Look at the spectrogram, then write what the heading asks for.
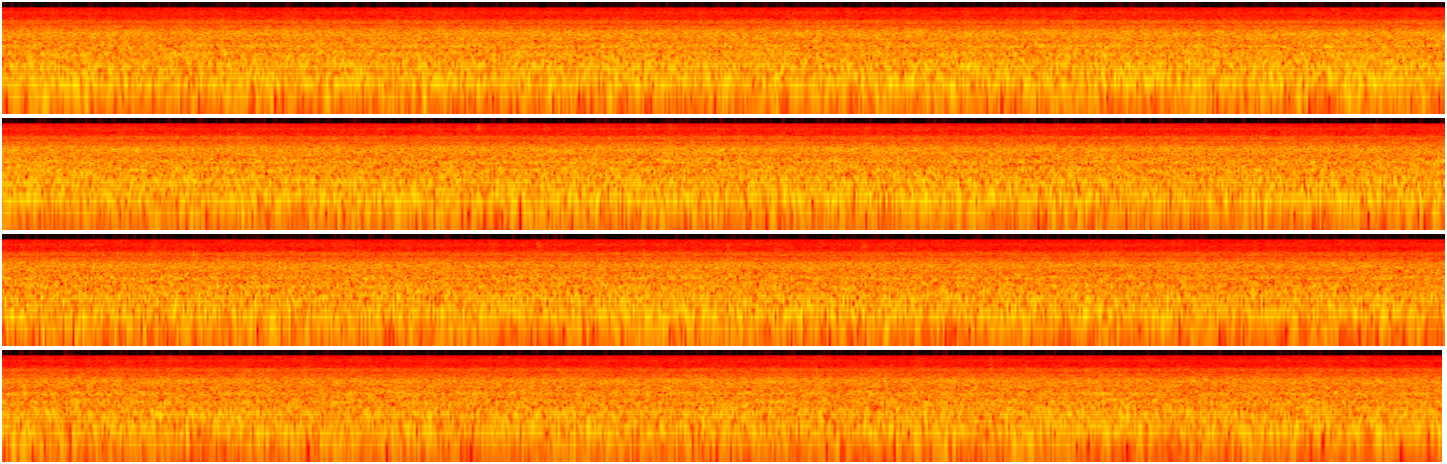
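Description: Heavy rain pouring down steadily, an even, unbroken hiss that neither builds nor eases.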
